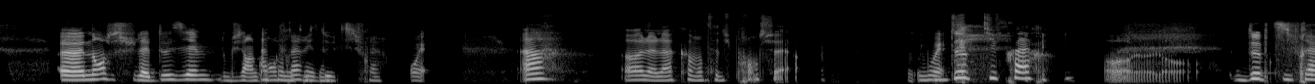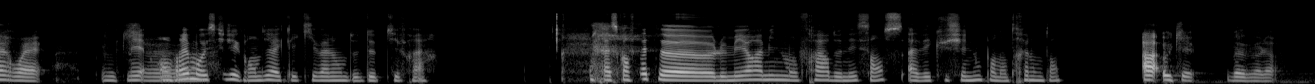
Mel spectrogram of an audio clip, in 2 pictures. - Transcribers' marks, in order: static; distorted speech; stressed: "deux"; laugh; tapping; laugh
- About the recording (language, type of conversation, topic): French, unstructured, Quel aspect de votre vie aimeriez-vous simplifier pour gagner en sérénité ?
